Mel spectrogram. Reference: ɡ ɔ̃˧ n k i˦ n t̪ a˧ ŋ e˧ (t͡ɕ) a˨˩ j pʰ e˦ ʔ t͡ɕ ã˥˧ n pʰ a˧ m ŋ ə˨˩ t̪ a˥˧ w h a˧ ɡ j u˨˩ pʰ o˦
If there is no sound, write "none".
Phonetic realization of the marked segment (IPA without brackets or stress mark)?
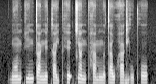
k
